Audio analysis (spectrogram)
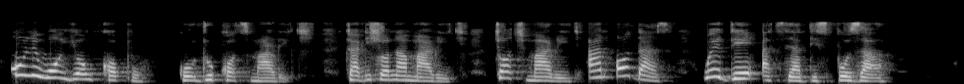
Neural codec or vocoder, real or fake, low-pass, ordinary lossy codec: codec, 44.1 kHz, 7.8 kbps, DAC; fake; 7.2 kHz; AAC, 32 kbps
